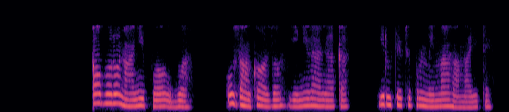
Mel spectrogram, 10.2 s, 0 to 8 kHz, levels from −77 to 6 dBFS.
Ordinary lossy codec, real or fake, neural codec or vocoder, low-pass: AAC, 16 kbps; fake; codec, 16 kHz, 1.1 kbps, Voila-Tokenizer; 7.2 kHz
